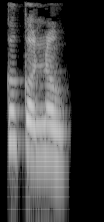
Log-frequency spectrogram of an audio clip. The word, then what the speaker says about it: Coconó: ¿Cómo se pronuncia, este, tu restaurante? Es que yo lo pronuncio como en, español y como en náhuatl, que es mi lengua, pero seguro eh, en Tzotzil eh, tú lo pronuncias distinto. – Es Coconó.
